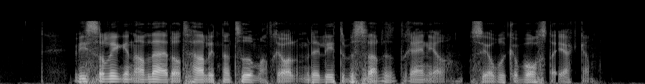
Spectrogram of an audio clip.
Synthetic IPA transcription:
vɪsəɭɪɡənʔæ̰ɾɭɛːd̪ə̰ɾɛ̰t̪hæːɭɪt̪nat̪ʰʉ̟ːɾmat̪ɾɪɑ̰ːlmɛnd̪ɛæːɭiːt̪əbɛsvæ̰ːɭɪt̪at̪ɾeːnjœ̰ːɾsɔjɑ̰ːɡbɾʉ̟ːkaɾbɔst̪ʰaʔɪjakːa̰n

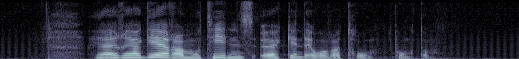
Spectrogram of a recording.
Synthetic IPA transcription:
jæɪʁɛɑɡeːʁəʁmuːt̪ʰiːd̪n̩søːkənd̪əʔoːʋəʁt̪ʰʁuːpʰʊŋkt̪ʊ̰m

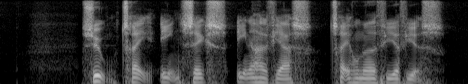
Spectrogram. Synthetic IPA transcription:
syʊ̰t͡sʰʁɛ̰ːe̝̰nseɡ̥se̝ːnɒ̽hælfjæɐst͡sʰʁɛ̰ːɦunɐð̞ˠɒ̽fiːɐɒ̽fiɐ̰s

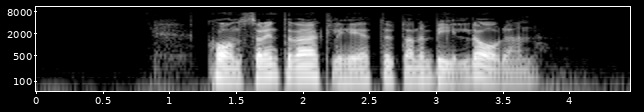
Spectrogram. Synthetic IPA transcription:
kʰɔnst̪æɾɪnt̪əvæɾkʰlɪɡheːt̪ʉ̟ːt̪anɛnbɪld̪avd̪ɛn

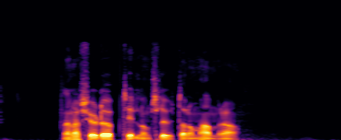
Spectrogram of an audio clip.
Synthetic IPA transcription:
næɾhanɕøːɖəɵpːt̪ʰɪld̪ɔmslʉ̟ːt̪ad̪əɔmɦamɾa̰

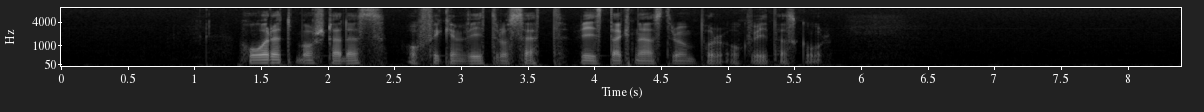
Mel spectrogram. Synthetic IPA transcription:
hoːɾət̪bɔʂʈad̪əsɔkfɪkːɛnviːt̪ɾʊsɛ̰t̪ːviːt̪akʰnɛːst̪ɾɵmpʰʊ̰ɾɔ̰kvḭːt̪ʰaskṵːɾ

